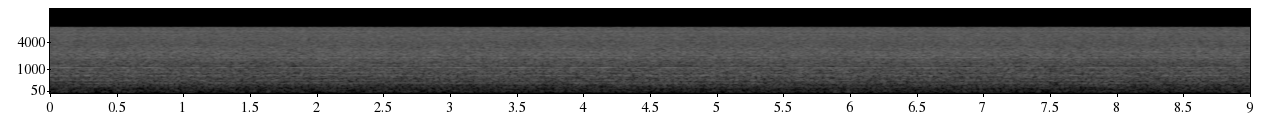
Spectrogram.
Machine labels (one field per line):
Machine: fan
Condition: normal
